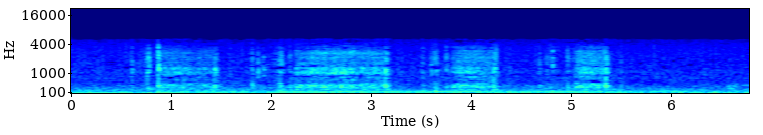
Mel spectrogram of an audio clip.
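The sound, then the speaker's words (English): A telephone being dialed: four short mechanical whirring bursts separated by brief pauses, over a steady low hum, with no one speaking. “You can phone her now at your flat. Give me that phone.”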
